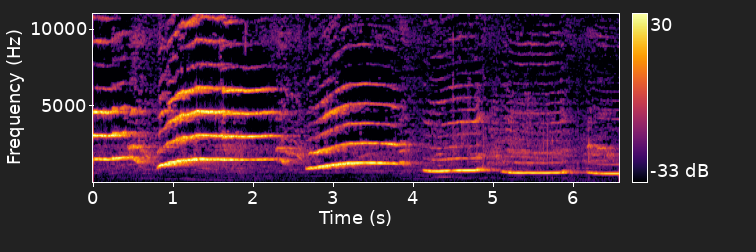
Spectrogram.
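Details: Javan gibbon with a siren-like voice: long, pure wailing notes starting high, sliding up and dropping, then stepping lower into held tones, with a fainter second caller underneath.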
